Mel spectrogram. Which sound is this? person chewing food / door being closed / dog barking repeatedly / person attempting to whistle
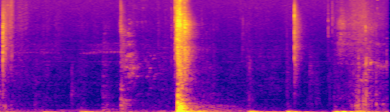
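door being closed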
